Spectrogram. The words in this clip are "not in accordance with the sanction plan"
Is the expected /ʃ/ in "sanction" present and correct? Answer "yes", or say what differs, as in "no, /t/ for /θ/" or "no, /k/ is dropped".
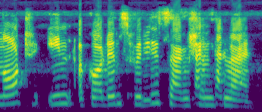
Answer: yes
